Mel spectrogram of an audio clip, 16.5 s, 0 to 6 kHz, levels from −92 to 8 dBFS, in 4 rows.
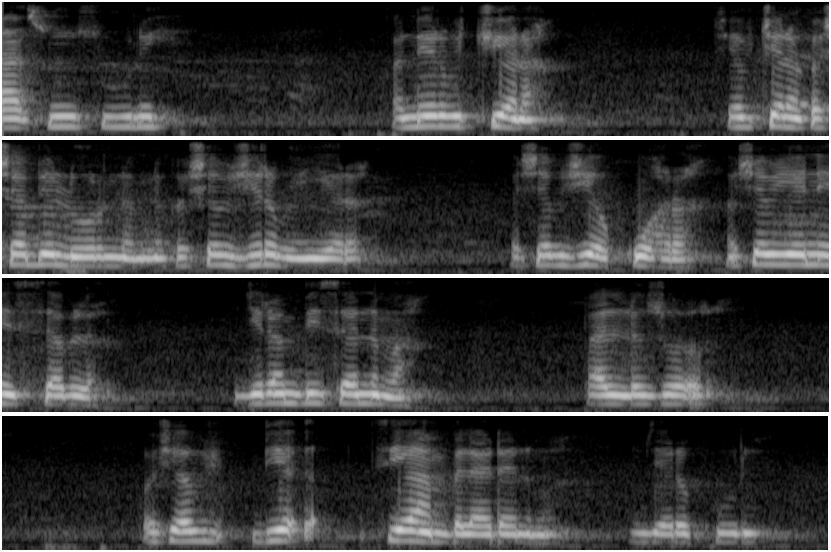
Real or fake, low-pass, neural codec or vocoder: real; 5.4 kHz; none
